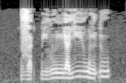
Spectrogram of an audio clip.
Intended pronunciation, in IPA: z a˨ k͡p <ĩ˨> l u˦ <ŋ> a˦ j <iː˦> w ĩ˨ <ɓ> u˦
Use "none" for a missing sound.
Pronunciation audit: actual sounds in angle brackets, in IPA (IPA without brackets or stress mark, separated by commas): i˨, ɲ, iː˦, ɗ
